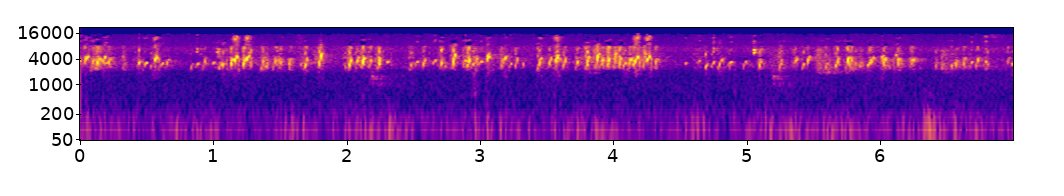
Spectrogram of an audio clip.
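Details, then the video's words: Goldfinch song for training songbirds, bursts of fast, high twittering and chattering notes broken by short gaps, the phrases varied and tinkling with occasional squeaks. "Harmonious Connection Motivation in Goldfinch Song Training"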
